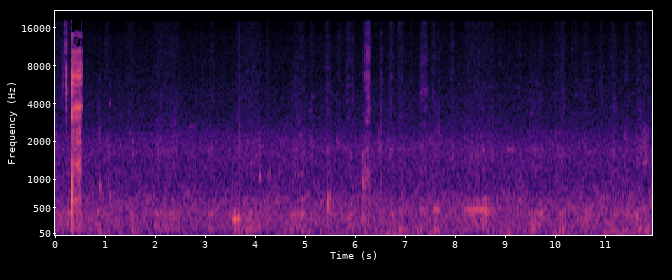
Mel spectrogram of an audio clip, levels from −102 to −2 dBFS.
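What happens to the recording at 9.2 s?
At 9.2 s the speech still suffers from planar audio read as interleaved, which runs through the whole clip. Each 46 ms block, which fits 2048-sample planar blocks, plays its left half and then its right half at double speed. The voice sounds an octave high with a 21.5 Hz flutter. A spectrogram shows harmonics spaced twice as widely, and the waveform has seams repeating every 46 ms.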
